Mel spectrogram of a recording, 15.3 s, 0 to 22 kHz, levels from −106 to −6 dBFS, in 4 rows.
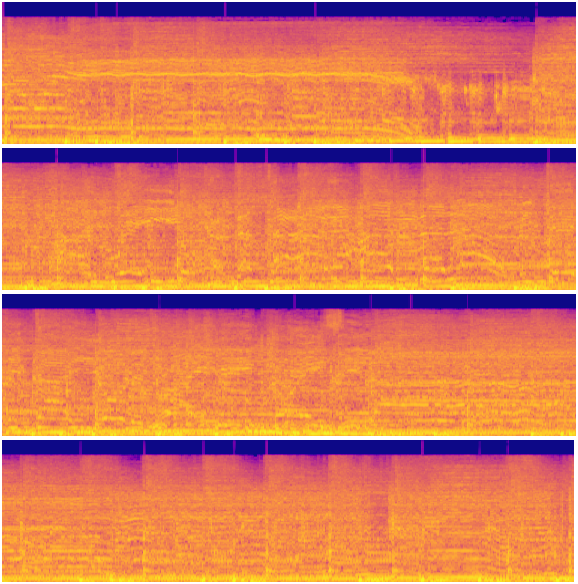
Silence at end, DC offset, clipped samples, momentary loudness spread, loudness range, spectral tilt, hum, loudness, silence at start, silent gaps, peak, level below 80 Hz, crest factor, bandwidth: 0 s; 0.4%; under 0.1%; 2 LU; 1 LU; -4 dB/octave; none; -12 LUFS; 0 s; none; 0 dBFS; -18 dBFS; 12 dB; 14 kHz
